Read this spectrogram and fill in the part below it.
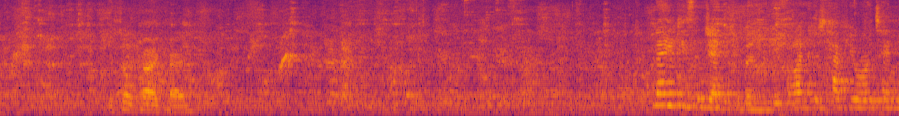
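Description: A woman speaks through a microphone over loudspeakers in a large echoing hall.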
